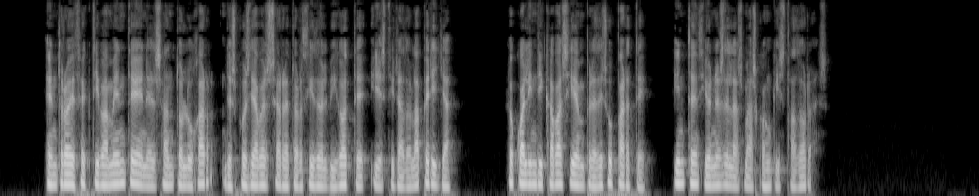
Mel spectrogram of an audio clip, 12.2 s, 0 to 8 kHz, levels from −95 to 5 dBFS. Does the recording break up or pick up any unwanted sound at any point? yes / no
no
